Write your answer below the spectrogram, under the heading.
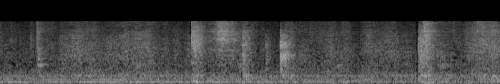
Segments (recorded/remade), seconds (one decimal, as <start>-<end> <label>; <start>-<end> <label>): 0.0-1.1 recorded; 1.1-1.7 remade; 1.7-2.1 recorded; 2.1-2.7 remade; 2.7-4.1 recorded; 4.1-5.0 remade

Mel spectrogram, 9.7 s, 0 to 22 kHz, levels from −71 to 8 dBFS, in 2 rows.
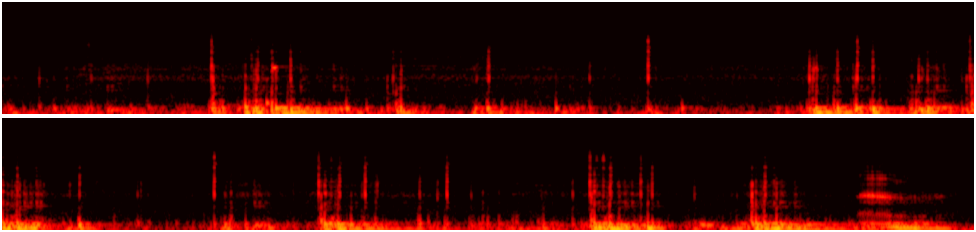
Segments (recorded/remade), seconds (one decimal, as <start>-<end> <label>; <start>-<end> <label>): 0.0-0.8 remade; 0.8-2.0 recorded; 2.0-3.8 remade; 3.8-7.4 recorded; 7.4-9.7 remade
